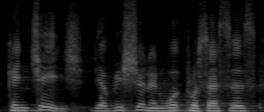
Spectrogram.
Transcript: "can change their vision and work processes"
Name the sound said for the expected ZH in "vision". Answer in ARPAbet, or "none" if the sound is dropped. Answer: SH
